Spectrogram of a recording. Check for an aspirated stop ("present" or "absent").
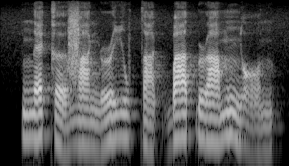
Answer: absent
